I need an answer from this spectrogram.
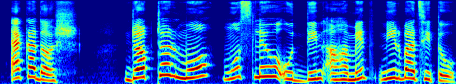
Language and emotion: Bengali, neutral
